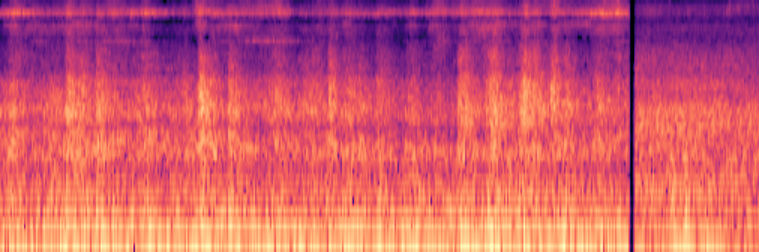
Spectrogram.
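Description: Passenger train running, its wheels clattering over the rail joints, heard from inside the carriage. The sound drops out for an instant about six seconds in.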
